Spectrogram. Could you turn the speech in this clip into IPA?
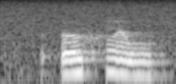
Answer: ʔ ʊ xʷ ə̃ w

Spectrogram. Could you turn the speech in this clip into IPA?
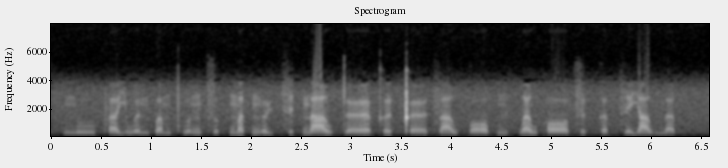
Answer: n̪ uː˨˧ pʰ ɐ˨˧ j w ɵ˨˩ n p ɐ˨˩ m kʷʰ ɐ˨˥ ŋ t͡s ʊ˨˥ k̚ m ɐ˥ t̚ ŋ ɵ˨˩ ɥ t͡s ɪ˥ k̚ n̪ aː˧ w t̪ œː˨˥ kʰ ɵ˥ t̚ kʰ œː˨˩ t͡s aː˨˩ w k ɔː˨˥ p̚ n̪ ɪ˥ k̚ w ɐ˥ w h ɔː˧ t͡s ɵ˥ t̚ k ɐ˨˥ t̚ t͡s e˨˧ j aː˨˩ w n̪ ɐ˨ t̚

